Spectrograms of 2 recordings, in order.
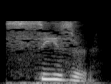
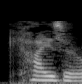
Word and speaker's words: Caesar: Okay, and that is, in English is pronounced Caesar, not、yeah. Kaiser or Keiser.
